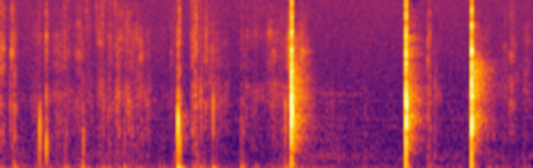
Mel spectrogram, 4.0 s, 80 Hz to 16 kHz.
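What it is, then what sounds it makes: Silicone pop-it fidget toy. Fingertips press and pop the hollow bubble domes of a rainbow rectangular silicone pop-it fidget toy held in both hands close to the mic. Soft rubbery squishes and taps lead into four sharper, distinct pops, each a short dry snap centered near 1.4 kHz with a quick bright edge and almost no ring.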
